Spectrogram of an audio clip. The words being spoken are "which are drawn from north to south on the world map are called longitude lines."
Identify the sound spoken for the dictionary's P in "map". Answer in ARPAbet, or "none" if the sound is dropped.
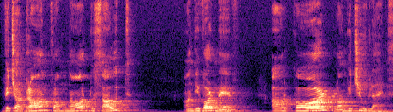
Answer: F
